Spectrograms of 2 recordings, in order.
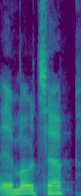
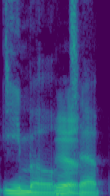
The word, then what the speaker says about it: Imhotep: Some people call him Imhotep. It's just false. No, it's got to be Imhotep. Yeah. Imhotep returns. They should just respell it.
